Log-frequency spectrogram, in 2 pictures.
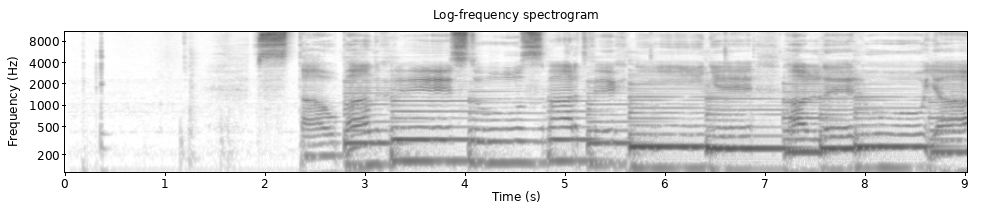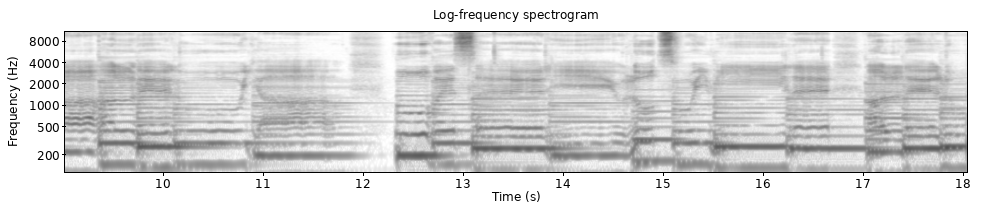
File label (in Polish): bas; Wstal Pan Chrystus; pasyjne; meskie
